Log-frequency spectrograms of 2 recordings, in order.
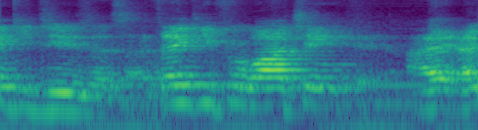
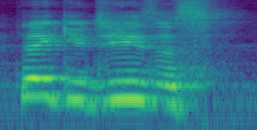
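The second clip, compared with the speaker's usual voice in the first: joyful thanks; 5 semitones higher, 4 dB louder than usual. Real, not acted. Grateful shout after relief.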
